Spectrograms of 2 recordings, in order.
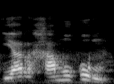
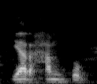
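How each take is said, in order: First: A short u vowel is heard between m and k. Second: The m runs straight into k, no vowel. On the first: It is a prayer: may God have mercy on you. The speaker calls it right. "kalau dibaca ropa yarhamukum" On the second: It is the result of the command: then He will have mercy on you. The speaker calls it wrong. "harus jajam yarhamkum"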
